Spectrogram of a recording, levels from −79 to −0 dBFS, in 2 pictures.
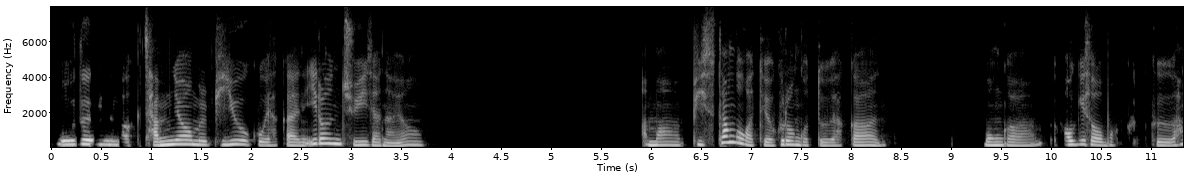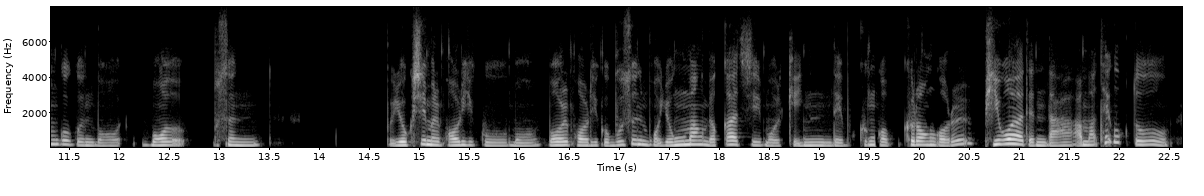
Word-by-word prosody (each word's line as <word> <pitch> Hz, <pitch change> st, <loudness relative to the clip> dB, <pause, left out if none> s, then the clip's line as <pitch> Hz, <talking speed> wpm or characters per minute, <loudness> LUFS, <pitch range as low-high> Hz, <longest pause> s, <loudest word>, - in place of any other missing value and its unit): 모든 235 Hz, +1 st, +5 dB, 0.3 s
막 175 Hz, -2 st, -10 dB
잡념을 220 Hz, +3 st, +4 dB
비우고 210 Hz, -1 st, -1 dB
약간 175 Hz, -1 st, -3 dB
이런 270 Hz, 0 st, +4 dB
주의잖아요. 190 Hz, -, -3 dB, 2.2 s
아마 190 Hz, -1 st, -1 dB
비슷한 325 Hz, -, +1 dB
것 295 Hz, -4 st, +2 dB
같아요. 175 Hz, -5 st, -2 dB
그런 210 Hz, +2 st, +1 dB
것도 175 Hz, -2 st, -6 dB
약간 175 Hz, +1 st, -3 dB, 1.0 s
뭔가 185 Hz, -2 st, -2 dB, 0.3 s
거기서 210 Hz, -3 st, 0 dB
막 185 Hz, +2 st, -11 dB
그 -, -, -26 dB
그 175 Hz, -1 st, -4 dB
한국은 210 Hz, -5 st, -2 dB
뭐 160 Hz, 0 st, -7 dB, 0.2 s
뭐 185 Hz, 0 st, 0 dB, 0.3 s
무슨 180 Hz, -1 st, -2 dB, 1.3 s
뭐 -, -, -5 dB
욕심을 195 Hz, +3 st, +4 dB
버리고 180 Hz, -3 st, -1 dB
뭐 160 Hz, +1 st, -5 dB
뭘 185 Hz, +1 st, +4 dB
버리고 175 Hz, -2 st, -1 dB
무슨 205 Hz, +6 st, 0 dB
뭐 200 Hz, -, -2 dB
욕망 210 Hz, +5 st, +5 dB
몇 175 Hz, -2 st, -2 dB
가지 215 Hz, -3 st, +1 dB
뭐 165 Hz, -2 st, -2 dB
이렇게 155 Hz, -, -6 dB
있는데 165 Hz, -1 st, -1 dB, 0.2 s
그런 200 Hz, 0 st, -1 dB
거 180 Hz, -3 st, -3 dB
"그런 200 Hz, -1 st, +3 dB
거를 195 Hz, +10 st, 0 dB
비워야 240 Hz, +1 st, +7 dB
된다." 170 Hz, -2 st, -1 dB
아마 195 Hz, 0 st, +1 dB
태국도 210 Hz, -, -2 dB
190 Hz, 245 characters per minute, -22 LUFS, 175-215 Hz, 2.2 s, 비워야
